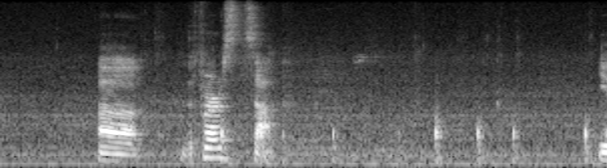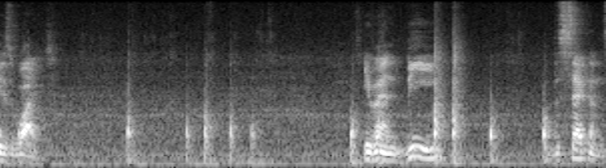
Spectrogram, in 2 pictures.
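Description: A middle-aged man speaks calmly and clearly into a nearby microphone, in short phrases with pauses.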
